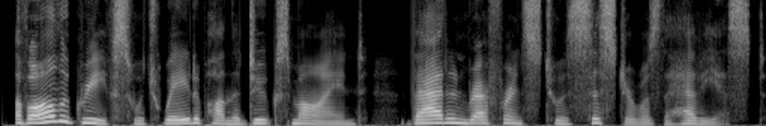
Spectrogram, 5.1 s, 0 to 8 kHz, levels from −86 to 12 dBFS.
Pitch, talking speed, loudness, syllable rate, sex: 200 Hz, 225 wpm, -20 LUFS, 5.7 syllables/s, female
